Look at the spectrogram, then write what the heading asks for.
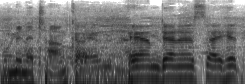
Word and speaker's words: Minnetonka: John, it's pronounced Minnetonka.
